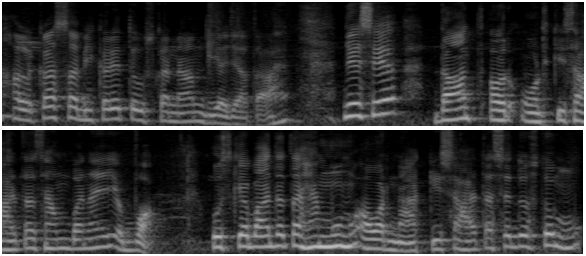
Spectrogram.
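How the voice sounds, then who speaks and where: A man giving a grammar lesson, often asking rhetorical questions and answering them himself, and sounding out letters slowly to demonstrate. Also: high-pitched, a little mellow. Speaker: Hindi grammar teacher. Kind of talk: explanatory online lesson.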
